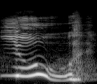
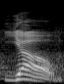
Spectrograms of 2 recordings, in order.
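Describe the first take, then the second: First: It is said in a prim, buttoned-up way. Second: It is said in a casual, cool way. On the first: The speaker calls it right. "the more um, buttoned up cousin of yo" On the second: The speaker calls it wrong. "Not like yo, not like that"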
